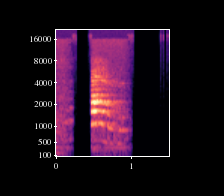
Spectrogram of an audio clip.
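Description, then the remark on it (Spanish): A cat named Michi meows, a brief first call followed by a longer, drawn-out meow that slides downward in pitch, with no voices around it. “Pará, Michi.”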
